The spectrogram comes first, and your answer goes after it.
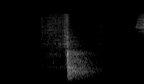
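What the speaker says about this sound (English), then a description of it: "cut to about the same point," Knife slicing through an onion on a cutting board, one clear close cut landing on the board with a soft scraping draw before and after, quiet surroundings and no talking.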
